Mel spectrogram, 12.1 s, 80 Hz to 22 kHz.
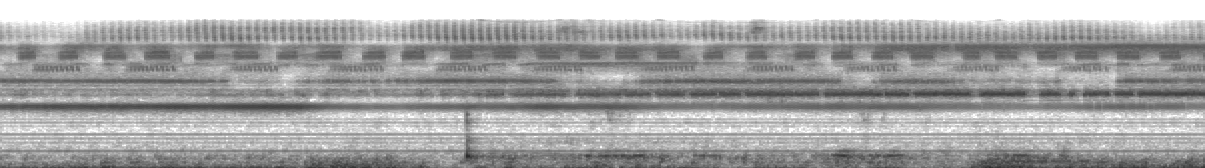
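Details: Frogs in a tree at the corner of Gowrie dam, Djuma Game Reserve, Sabi Sand Wildtuin, South Africa, at 19:33 on 05/07/2023. A dense, unbroken chorus of rapid pulsed, ticking calls layered at several pitches over a steady low rumble.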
